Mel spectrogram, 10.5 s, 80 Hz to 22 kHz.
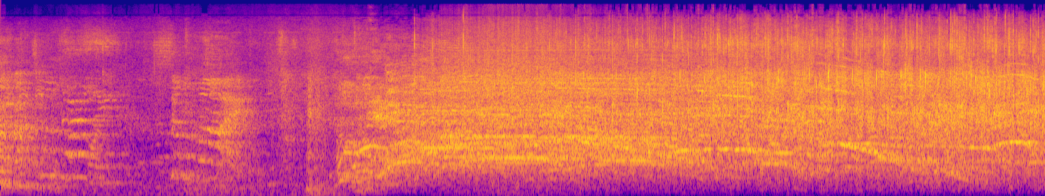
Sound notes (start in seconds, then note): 3.3 audience Cheers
